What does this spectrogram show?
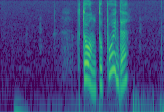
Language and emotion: Russian, neutral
